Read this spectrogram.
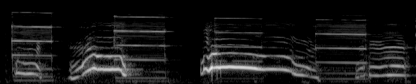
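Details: Six-month-old Border Collie howling in reaction to a played sound that dogs respond to: wavering, drawn-out tonal howls that rise and then slide down. Steady electronic tones sound between and under the howls.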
